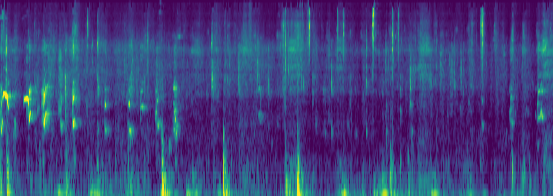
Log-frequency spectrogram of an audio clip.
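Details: A litter of ten Rottweiler puppies just over three weeks old: a few thin squeaky whimpers at the start, then mostly scuffling, bumps and clicks of pups moving about indoors, with scattered faint squeaks.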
